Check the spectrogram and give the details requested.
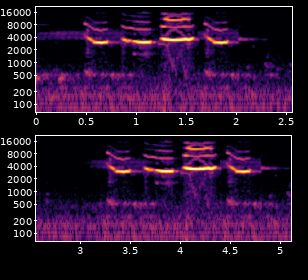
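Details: Javan fulvetta (wergan jawa) singing for a master track meant to teach murai and kacer: two identical phrases of four or five clear, bouncing whistles, with the phrases about two and a half seconds apart.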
